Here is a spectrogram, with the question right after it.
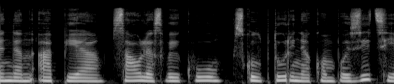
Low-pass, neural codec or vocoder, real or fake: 14.4 kHz; none; real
